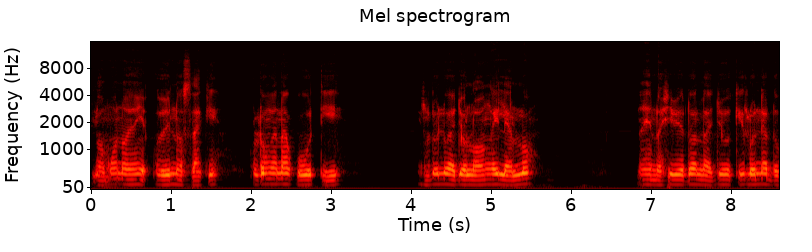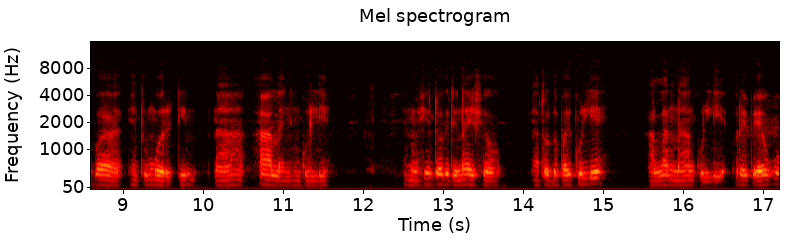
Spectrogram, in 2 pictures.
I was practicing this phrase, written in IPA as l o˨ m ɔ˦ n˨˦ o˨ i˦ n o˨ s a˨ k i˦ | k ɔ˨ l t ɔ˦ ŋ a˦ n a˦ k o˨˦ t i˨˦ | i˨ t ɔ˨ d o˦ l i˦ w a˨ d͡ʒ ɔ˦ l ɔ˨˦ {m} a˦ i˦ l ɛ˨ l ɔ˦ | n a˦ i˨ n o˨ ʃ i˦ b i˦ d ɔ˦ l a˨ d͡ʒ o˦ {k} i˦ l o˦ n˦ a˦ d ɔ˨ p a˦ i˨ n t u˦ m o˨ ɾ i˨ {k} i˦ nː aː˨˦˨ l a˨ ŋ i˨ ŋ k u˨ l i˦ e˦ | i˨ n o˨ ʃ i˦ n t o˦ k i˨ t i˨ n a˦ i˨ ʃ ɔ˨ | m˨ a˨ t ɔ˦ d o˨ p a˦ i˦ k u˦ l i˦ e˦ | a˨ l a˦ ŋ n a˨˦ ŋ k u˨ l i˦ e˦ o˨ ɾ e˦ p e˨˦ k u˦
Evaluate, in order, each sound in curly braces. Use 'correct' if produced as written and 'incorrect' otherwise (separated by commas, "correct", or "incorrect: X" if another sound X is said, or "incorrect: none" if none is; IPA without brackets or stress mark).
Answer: incorrect: ŋ, correct, incorrect: t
